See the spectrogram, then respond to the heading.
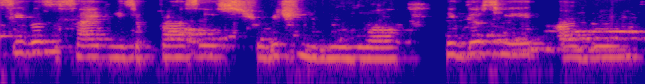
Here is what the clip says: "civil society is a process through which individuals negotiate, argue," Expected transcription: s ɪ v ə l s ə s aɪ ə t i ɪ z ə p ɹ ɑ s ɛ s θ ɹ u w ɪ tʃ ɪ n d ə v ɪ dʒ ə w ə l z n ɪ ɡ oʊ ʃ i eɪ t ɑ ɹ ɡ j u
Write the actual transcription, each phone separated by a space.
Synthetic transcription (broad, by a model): s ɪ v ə l s ə s aɪ ə t i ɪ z ə p ɹ ɑ s ɛ s t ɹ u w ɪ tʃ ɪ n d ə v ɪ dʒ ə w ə l n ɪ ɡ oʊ s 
